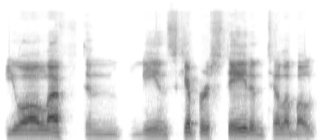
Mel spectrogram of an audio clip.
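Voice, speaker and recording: A man's voice: lowish voice, steady tone, moderate pace, fairly bright tone. A man co-hosting a casual livestream in an easygoing way, reading viewer comments aloud and chatting.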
